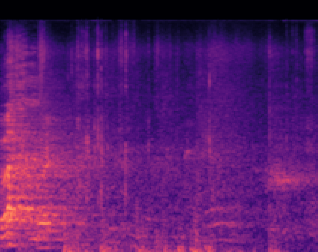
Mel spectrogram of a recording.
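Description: Men's voices echoing in a large gym hall: a loud call at the start, then quieter talk, with a few light knocks.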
